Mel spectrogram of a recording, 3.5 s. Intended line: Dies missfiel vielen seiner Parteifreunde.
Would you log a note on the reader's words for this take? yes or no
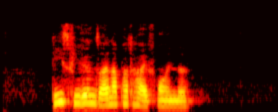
yes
